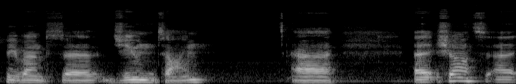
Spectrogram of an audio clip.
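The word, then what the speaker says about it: Chartres: year um should be around june time uh charts uh it's spelt c-h-a-r-t-r-e-s uh it's a very old very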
